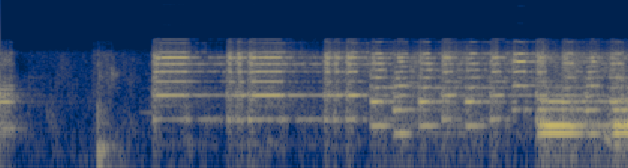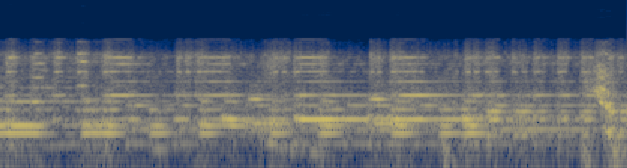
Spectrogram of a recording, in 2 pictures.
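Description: Keyboard music: after a brief gap and a single knock, a line of short pitched notes starts about a second in, and a lower part joins about halfway through.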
